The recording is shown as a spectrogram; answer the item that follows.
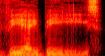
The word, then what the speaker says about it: VABEs: We can call these VABEs, rhymes with babes, for short.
